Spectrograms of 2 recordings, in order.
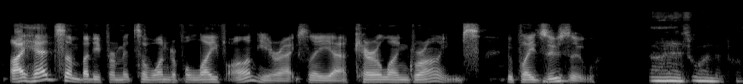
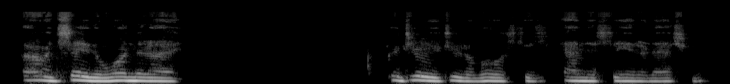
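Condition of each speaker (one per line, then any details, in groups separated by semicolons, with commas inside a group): No condition
Parkinson's disease; progressing; lost former character voice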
